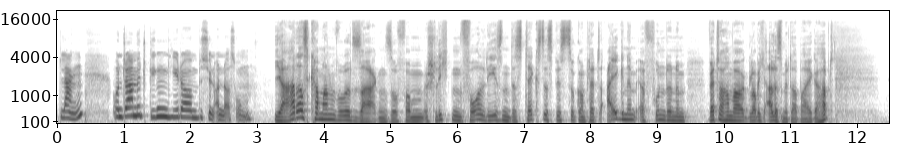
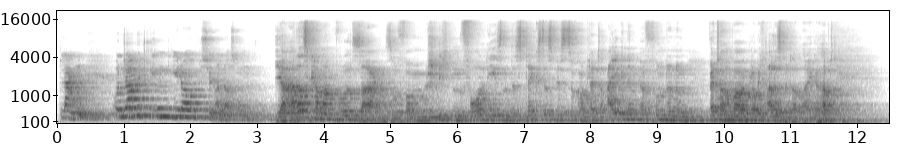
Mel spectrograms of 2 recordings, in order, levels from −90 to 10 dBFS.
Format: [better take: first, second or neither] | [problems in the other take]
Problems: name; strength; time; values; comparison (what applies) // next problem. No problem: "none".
first | off-mic speech; far // room echo; noticeable; dies away in 1.1 s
